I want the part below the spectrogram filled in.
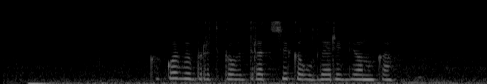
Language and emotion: Russian, neutral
